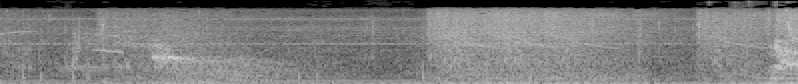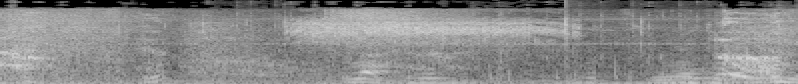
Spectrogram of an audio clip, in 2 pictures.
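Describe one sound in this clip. Energy swords hum and clash.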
